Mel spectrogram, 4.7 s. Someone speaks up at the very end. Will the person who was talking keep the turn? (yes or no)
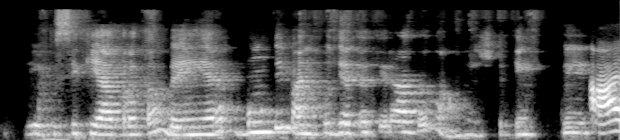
no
